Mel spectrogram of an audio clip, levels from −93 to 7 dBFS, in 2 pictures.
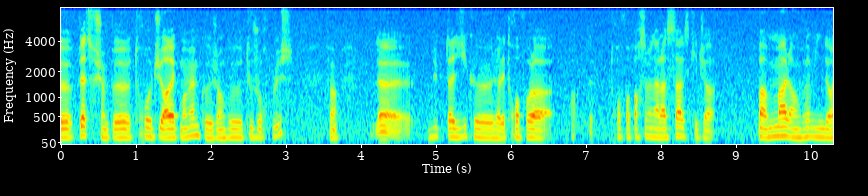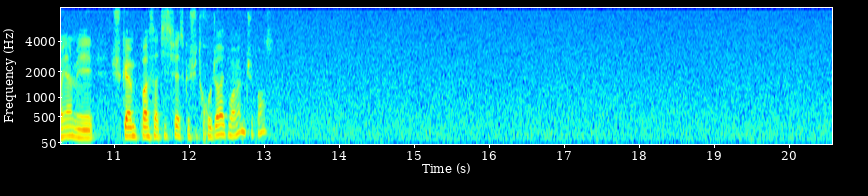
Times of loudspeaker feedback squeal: none

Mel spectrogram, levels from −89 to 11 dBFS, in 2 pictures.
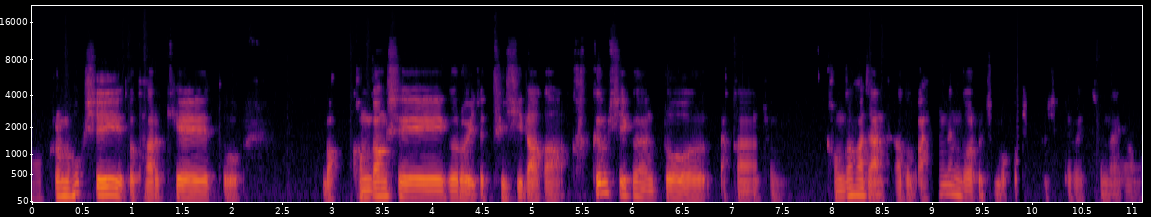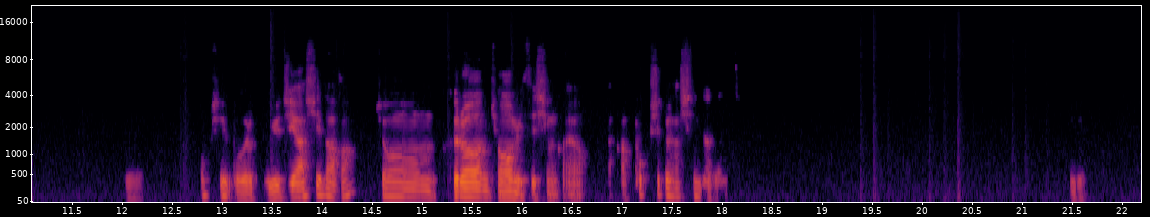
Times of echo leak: none

